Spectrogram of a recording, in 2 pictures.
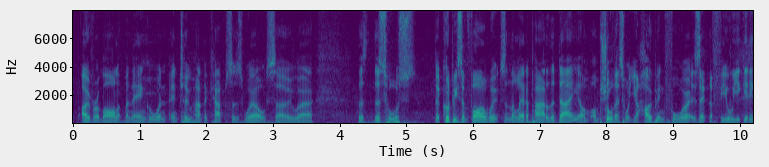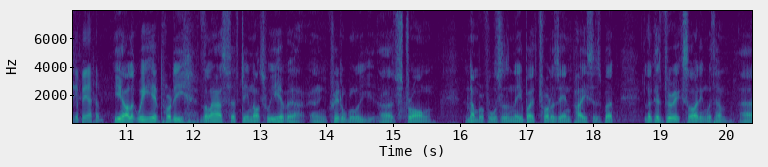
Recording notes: live from the Karaka sales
